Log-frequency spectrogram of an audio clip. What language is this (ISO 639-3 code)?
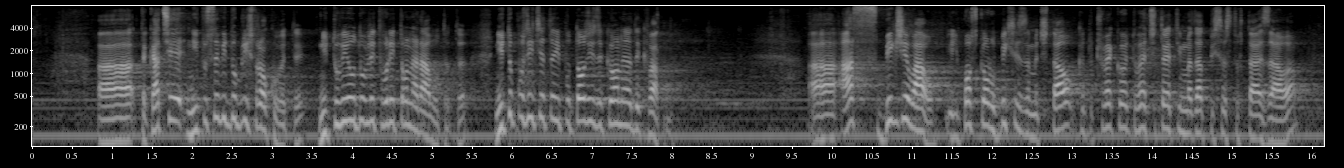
bul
